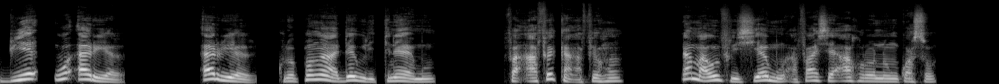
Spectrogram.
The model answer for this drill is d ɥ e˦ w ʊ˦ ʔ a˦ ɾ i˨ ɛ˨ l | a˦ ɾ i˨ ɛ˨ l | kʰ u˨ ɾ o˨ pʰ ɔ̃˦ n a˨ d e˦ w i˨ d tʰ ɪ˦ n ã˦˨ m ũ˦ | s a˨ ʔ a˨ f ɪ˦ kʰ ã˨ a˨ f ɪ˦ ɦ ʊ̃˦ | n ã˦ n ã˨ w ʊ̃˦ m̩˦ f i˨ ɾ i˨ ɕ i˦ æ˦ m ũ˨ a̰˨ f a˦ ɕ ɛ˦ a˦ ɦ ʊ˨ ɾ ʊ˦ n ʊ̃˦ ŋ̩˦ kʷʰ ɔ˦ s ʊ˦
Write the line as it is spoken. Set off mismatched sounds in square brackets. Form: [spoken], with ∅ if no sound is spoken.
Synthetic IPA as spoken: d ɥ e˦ w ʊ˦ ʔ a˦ ɾ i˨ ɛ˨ l | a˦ ɾ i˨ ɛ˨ l | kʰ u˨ ɾ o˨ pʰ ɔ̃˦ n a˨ d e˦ w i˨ d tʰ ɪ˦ n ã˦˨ m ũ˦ | [f] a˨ ʔ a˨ f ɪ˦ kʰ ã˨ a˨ f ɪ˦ ɦ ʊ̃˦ | n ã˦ [m] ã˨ w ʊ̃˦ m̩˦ f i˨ ɾ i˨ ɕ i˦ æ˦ m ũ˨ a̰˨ f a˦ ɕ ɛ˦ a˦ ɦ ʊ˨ ɾ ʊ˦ n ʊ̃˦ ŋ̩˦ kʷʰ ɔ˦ s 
